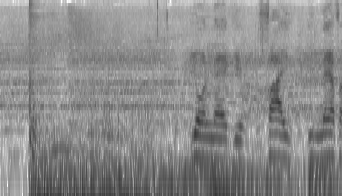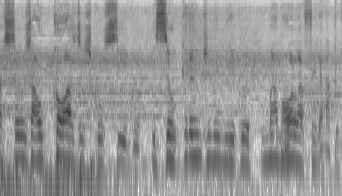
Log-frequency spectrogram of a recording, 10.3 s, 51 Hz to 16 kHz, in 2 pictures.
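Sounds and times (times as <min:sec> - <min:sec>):
muffled boom of a giant explosion heard from inside an elevator: 0:00.4 - 0:08.2
sustained low rumble of a giant explosion with seismic tremor: 0:00.4 - 0:08.5
speech: 0:02.9 - 0:10.2.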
